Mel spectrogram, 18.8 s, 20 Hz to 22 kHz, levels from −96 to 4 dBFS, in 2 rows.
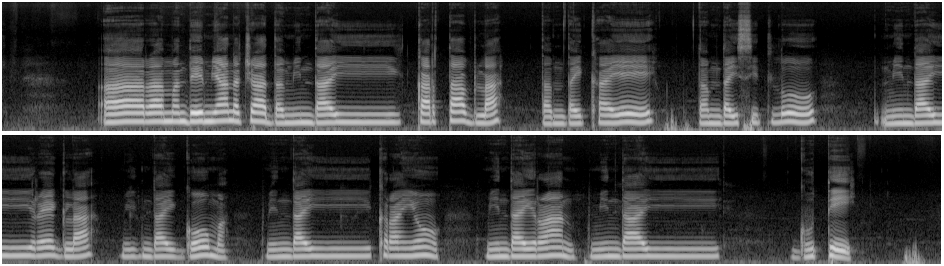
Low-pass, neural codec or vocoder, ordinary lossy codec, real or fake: none; none; none; real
